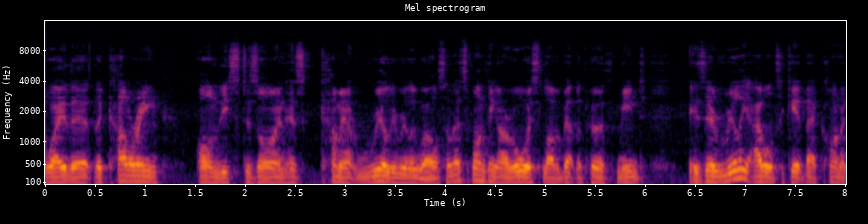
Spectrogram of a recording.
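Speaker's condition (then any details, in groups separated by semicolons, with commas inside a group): No condition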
